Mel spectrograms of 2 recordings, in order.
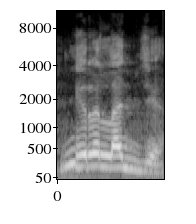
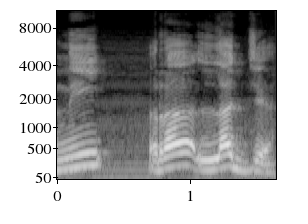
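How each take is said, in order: First: निर्लज्ज said as one word with र before ल; joined up. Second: नी र लज्ज said slowly, each part apart; syllable by syllable. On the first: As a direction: blend निर्लज्ज together smoothly. (निर्लज्ज जोड़कर एक साथ) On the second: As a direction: break नी र लज्ज into separate slow pieces. (नी र लज्ज धीरे-धीरे अलग-अलग) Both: Shown as a demonstration. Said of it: "इसका उच्चारण कहाँ से होता है".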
